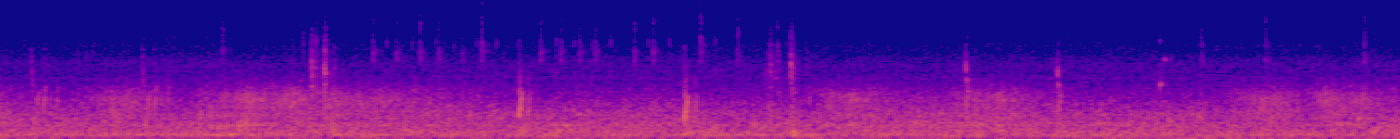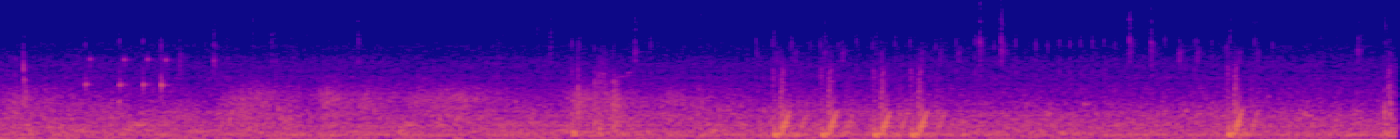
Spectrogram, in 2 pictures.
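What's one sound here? A man talks calmly and steadily close to a microphone.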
